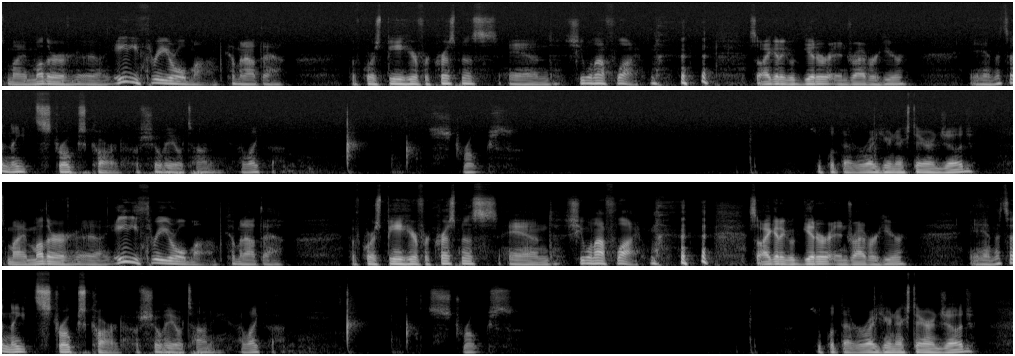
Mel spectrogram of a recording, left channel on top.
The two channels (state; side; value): noise; left; hiss, 17 dB below the sound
